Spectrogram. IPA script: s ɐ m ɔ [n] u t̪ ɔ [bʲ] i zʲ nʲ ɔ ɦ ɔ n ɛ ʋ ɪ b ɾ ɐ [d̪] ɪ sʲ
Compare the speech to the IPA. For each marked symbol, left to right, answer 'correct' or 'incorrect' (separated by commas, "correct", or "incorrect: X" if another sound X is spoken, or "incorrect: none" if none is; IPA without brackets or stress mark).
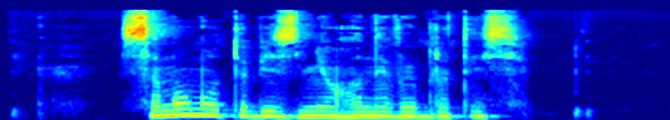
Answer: incorrect: m, correct, incorrect: t̪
